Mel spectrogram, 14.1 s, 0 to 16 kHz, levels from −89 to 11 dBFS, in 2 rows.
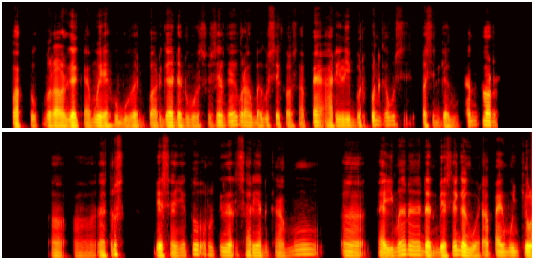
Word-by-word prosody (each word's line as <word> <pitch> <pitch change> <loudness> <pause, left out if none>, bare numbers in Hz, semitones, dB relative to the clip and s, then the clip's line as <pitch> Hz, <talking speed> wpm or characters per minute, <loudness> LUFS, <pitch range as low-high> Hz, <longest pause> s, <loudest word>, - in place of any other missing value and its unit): waktu 90 +1 0
keluarga 85 -1 +5
kamu 85 +2 -3
ya, - - -1
hubungan 85 -2 -3
keluarga 85 +1 +2
dan 85 - +3
hubungan 85 0 -4
sosial 90 +4 -2
kayaknya 105 +3 0
kurang 95 -3 +1
bagus 90 +2 -4
ya, - - +1
kalau 85 -1 -5
sampai 85 +4 0
hari 90 0 0
libur 90 -1 -1
pun - - +1
kamu 110 +1 -5
si - - -20
si - - -26
masih 90 -1 -3
diganggu 85 0 -3
kantor. 110 -2 +1 1.1
Heeh. 90 -2 -3 0.5
Nah, 95 -1 +1
terus 130 +8 -2 0.4
biasanya 95 -1 +2
tuh 135 -1 +1
rutinitas 100 -3 0
seharian 95 -2 0
kamu, 115 +11 -5 0.4
eee, 100 -3 +2 0.2
kayak - - +3
gimana 115 +7 +2 0.2
dan 90 -1 +7
biasanya 90 +8 +4
gangguan 90 -1 +1
apa - - -4
yang 100 - 0
muncul 100 -2 +5
95 Hz, 175 wpm, -25 LUFS, 85-100 Hz, 1.1 s, dan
